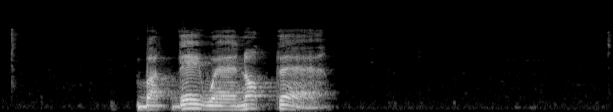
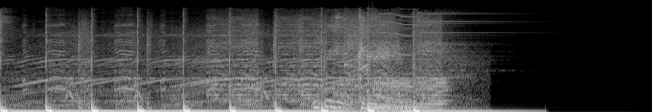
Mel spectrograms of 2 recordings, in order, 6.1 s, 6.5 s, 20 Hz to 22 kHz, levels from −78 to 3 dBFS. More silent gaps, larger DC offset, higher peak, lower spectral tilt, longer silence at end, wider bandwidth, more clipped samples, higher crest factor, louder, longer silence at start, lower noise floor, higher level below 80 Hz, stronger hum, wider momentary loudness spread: neither; second, under 0.1% vs 0.3%; about the same, 0 dBFS vs 0 dBFS; about the same, -6 dB/octave vs -5 dB/octave; first, 2.85 s vs 1.05 s; second, 8 kHz vs 15 kHz; neither; first, 18 dB vs 12 dB; about the same, -14 LUFS vs -14 LUFS; first, 1.4 s vs 0 s; second, -65 dBFS vs -79 dBFS; second, -60 dBFS vs -14 dBFS; second, none vs 60 Hz at -30 dBFS; about the same, 14 LU vs 12 LU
